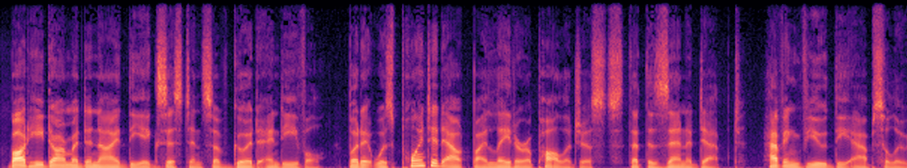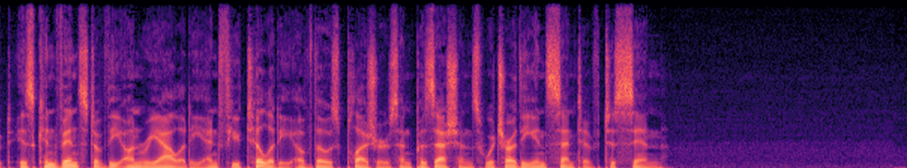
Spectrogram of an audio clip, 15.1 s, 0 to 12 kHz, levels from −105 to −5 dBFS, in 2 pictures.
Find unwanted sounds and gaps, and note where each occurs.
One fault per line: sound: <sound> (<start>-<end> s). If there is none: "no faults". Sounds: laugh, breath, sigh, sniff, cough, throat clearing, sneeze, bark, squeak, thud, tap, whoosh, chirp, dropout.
no faults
